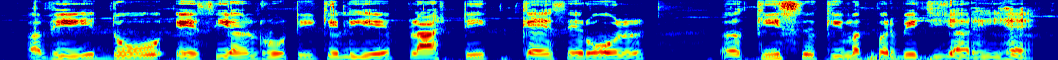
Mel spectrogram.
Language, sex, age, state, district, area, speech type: Hindi, male, 30-45, Uttar Pradesh, Mirzapur, rural, read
